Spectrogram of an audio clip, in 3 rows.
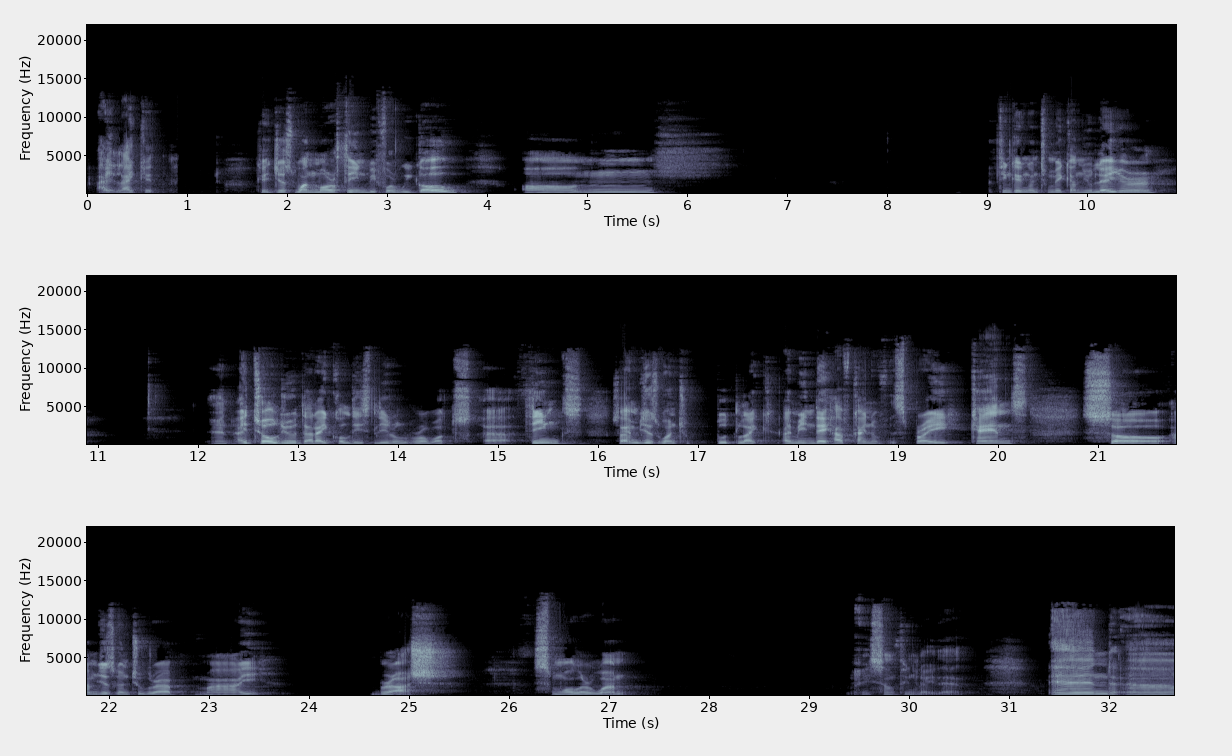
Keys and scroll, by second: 0.9 space, 11.6 space.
